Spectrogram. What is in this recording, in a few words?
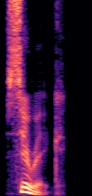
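"ceric", British English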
